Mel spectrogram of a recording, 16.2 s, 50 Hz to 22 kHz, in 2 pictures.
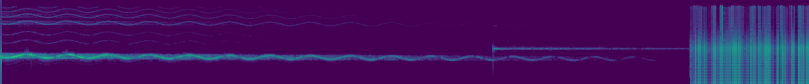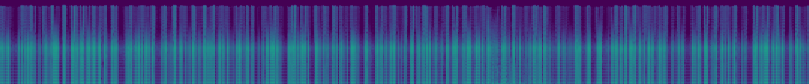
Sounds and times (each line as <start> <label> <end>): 7.0 old-fashioned sysntheseizer 16.1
